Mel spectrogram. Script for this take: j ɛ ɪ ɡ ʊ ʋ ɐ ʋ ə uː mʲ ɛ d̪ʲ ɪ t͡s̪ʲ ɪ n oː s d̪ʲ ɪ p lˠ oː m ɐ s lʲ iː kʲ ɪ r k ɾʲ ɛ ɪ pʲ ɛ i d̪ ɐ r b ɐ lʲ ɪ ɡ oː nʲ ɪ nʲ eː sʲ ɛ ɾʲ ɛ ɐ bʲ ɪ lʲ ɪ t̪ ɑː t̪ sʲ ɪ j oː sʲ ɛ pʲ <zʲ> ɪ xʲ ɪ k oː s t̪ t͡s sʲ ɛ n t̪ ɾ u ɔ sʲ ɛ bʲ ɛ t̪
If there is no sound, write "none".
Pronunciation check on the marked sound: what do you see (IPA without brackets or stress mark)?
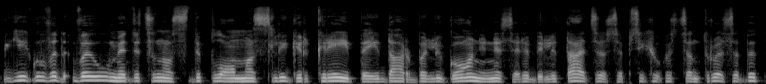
sʲ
